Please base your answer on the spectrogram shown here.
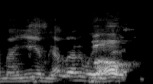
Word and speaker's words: Miami: Yeah, the first time, like you said it like a Cuban. The second time you said it right, Miami.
